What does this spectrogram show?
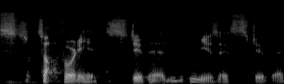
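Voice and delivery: low, soft, scornful, dismissive sports radio guy voice.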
